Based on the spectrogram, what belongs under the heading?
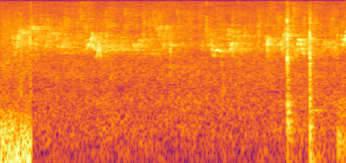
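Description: A songbird repeating a short, high chirping phrase about every second and a half. A low rumble of thunder cuts off abruptly about half a second in, and two sharp clicks come near the end.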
